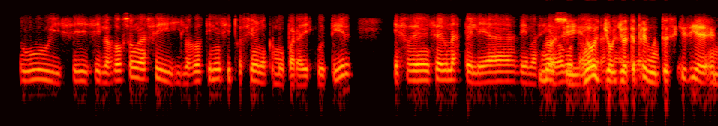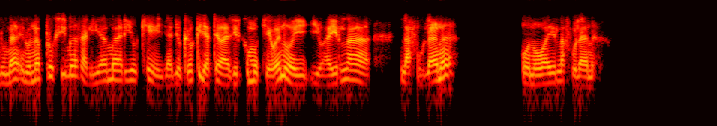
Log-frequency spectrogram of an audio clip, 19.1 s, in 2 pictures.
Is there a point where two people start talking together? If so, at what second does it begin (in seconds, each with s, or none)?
7.2 s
